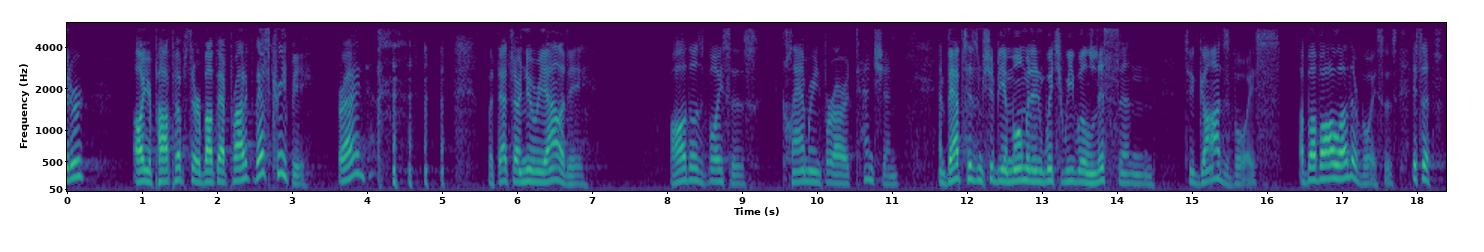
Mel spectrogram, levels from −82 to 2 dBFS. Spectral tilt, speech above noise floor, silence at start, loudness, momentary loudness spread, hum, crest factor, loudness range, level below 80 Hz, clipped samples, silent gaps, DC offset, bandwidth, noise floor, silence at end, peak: -8.5 dB/octave; 39 dB; 0 s; -30 LUFS; 19 LU; none; 22 dB; 8 LU; -70 dBFS; under 0.1%; none; under 0.1%; 5.8 kHz; -69 dBFS; 0.25 s; -10 dBFS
